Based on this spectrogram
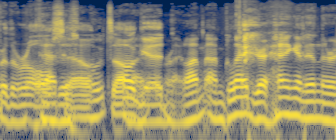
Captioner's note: laughter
